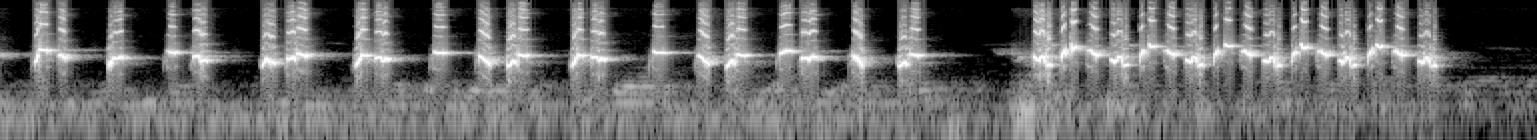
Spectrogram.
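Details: Yellow-vented bulbul singing in long 'ropel' style to draw answers from wild birds: evenly spaced slurred whistles for five seconds, then a faster, denser chattering run of bright notes.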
